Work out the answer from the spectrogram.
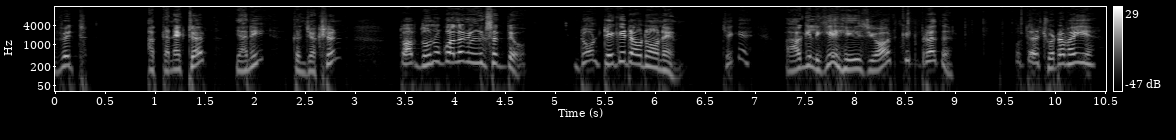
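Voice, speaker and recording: Male language teacher, high-ish voice, slow deliberate phrase modeling, dry recording. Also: a bit bright, dry recording. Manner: repeats English sentences slowly for learners to copy. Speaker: English teacher. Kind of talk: spoken language lesson.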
